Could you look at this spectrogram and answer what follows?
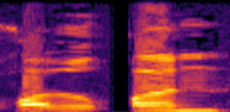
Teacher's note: خلقن خا حروف مستعلیہ میں سے پر پڑا جائے گا، لام ساکن کو ہلانا نہیں۔ قاف حروف مستعلیہ میں سے پر پڑا جائے گا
